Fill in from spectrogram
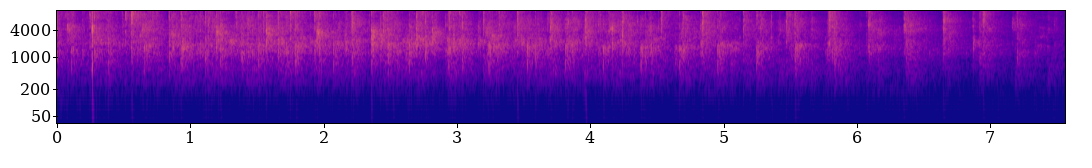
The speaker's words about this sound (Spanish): Un fuerte aplauso al Eterno.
